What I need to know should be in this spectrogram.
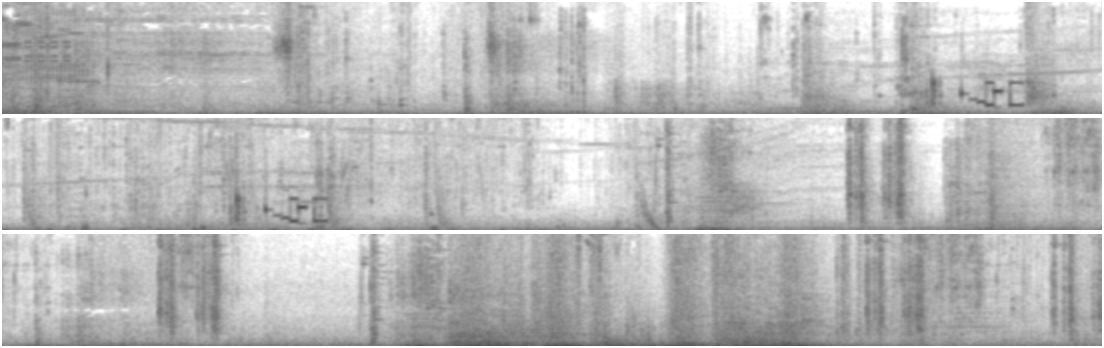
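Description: Items are picked up with short clicks.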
